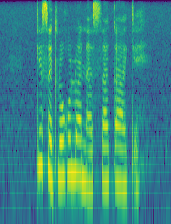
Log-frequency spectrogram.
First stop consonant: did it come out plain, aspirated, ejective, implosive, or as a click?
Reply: ejective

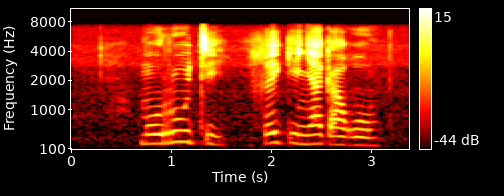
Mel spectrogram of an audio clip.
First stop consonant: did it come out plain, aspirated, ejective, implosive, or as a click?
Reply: ejective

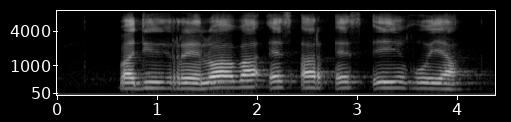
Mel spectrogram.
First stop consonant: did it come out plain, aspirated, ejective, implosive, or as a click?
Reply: plain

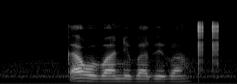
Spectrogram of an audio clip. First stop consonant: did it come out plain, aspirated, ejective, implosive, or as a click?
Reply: ejective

